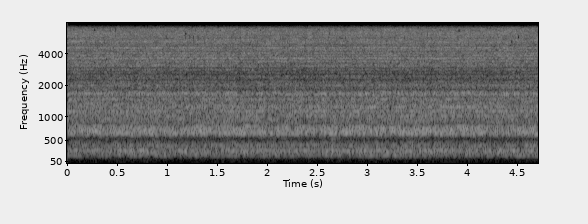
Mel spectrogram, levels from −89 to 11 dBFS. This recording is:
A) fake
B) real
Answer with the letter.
B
